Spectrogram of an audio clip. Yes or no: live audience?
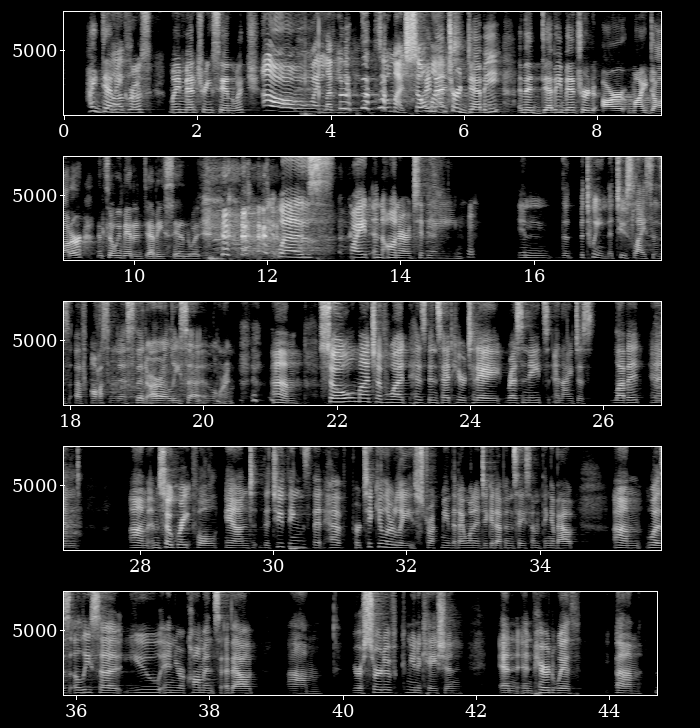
yes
